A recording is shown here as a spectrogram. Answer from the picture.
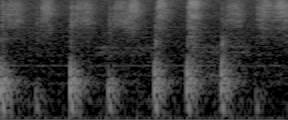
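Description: Marker pen writing capital letters on a large sheet on the wall: a quick run of short, separate strokes, a few a second.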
